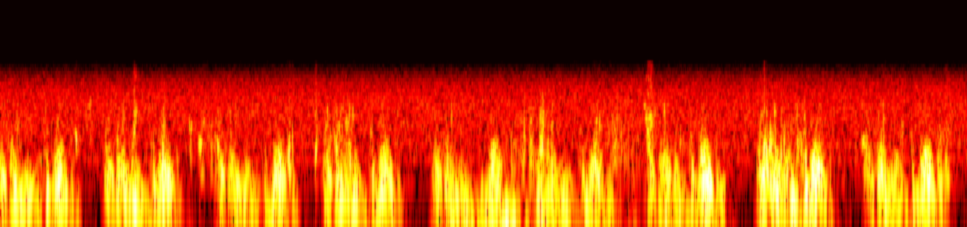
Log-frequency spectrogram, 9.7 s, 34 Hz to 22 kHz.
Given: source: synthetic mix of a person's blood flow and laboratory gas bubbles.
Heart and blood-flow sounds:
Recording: Doppler ultrasound of blood flow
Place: precordium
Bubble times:
0.73-0.80 s: bubbles
0.88-0.94 s: bubbles
1.29-1.40 s: bubbles
1.88-2.25 s: bubbles
2.83-2.97 s: bubbles
3.13-3.59 s: bubbles
5.92-6.04 s: bubbles
6.42-6.58 s: bubbles
7.61-7.76 s: bubbles
7.79-8.04 s: bubbles
8.61-8.71 s: bubbles
8.77-8.87 s: bubbles
9.01-9.05 s: bubbles
9.37-9.53 s: bubbles
From the record:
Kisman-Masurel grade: 232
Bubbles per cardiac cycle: several, 3 to 8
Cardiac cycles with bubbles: 50 to 99%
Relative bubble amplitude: moderate (0.250 to 0.450)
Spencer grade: 3 (all of the cardiac periods contain showers or single bubble signals, but not dominating or overriding the cardiac motion signals)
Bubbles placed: only in the low amplitude regions of the cardiac cycle

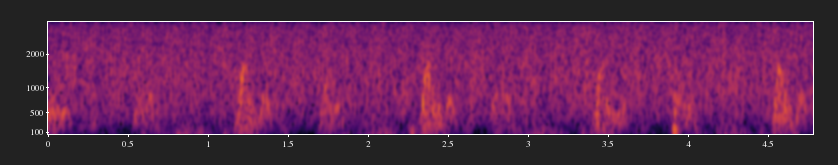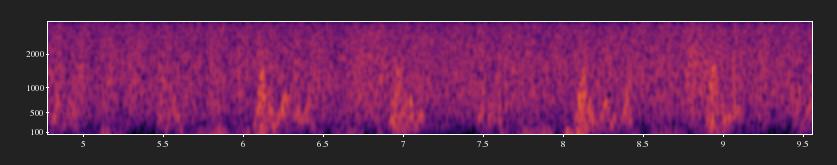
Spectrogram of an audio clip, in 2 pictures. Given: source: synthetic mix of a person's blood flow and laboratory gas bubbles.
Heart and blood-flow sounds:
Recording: Doppler ultrasound of blood flow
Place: precordium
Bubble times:
3.87-3.98 s: bubbles
From the record:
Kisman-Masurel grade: 113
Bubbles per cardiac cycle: 1 to 2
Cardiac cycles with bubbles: 1 to 10%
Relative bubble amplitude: loud (0.450 to 0.775)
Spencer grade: 1 (occasional bubble signal discernible with the cardiac motion signal, with majority of cardiac periods free of bubbles)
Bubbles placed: anywhere in the cardiac cycle

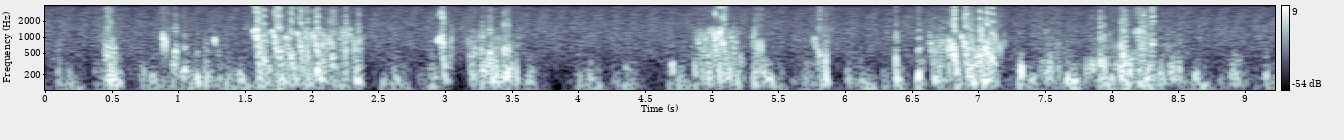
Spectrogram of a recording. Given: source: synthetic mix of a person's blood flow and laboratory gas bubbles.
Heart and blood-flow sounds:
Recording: Doppler ultrasound of blood flow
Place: precordium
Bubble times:
0.00-0.02 s: bubbles
0.42-0.59 s: bubbles
0.85-1.09 s: bubbles
1.11-1.34 s: bubbles
1.52-2.42 s: bubbles
2.92-3.08 s: bubbles
3.15-3.57 s: bubbles
4.84-5.26 s: bubbles
5.29-5.45 s: bubbles
5.75-5.91 s: bubbles
6.34-6.43 s: bubbles
6.51-7.20 s: bubbles
7.44-7.63 s: bubbles
7.77-8.54 s: bubbles
From the record:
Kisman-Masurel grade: 333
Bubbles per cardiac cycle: rolling drumbeat, 9 or more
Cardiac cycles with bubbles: 50 to 99%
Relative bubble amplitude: loud (0.450 to 0.775)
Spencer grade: 3 (all of the cardiac periods contain showers or single bubble signals, but not dominating or overriding the cardiac motion signals)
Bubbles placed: only in the low amplitude regions of the cardiac cycle

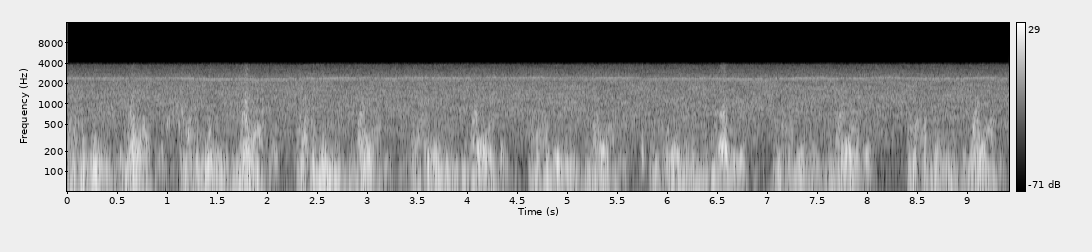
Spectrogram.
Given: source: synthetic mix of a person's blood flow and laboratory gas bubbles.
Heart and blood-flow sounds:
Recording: Doppler ultrasound of blood flow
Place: precordium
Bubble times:
0.98-1.18 s: bubbles
5.72-5.81 s: bubbles
From the record:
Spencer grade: 2 (many but less than half of the cardiac periods contain bubble signals, singularly or in groups)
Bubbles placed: only in the low amplitude regions of the cardiac cycle

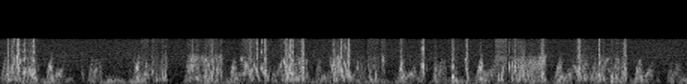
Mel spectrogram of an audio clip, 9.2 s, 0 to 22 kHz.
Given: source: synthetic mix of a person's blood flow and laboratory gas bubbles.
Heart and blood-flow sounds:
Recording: Doppler ultrasound of blood flow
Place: precordium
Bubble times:
0.05-0.53 s: bubbles
1.88-1.98 s: bubbles
2.02-2.25 s: bubbles
2.50-2.98 s: bubbles
3.20-3.61 s: bubbles
3.71-4.13 s: bubbles
4.38-4.86 s: bubbles
4.89-5.05 s: bubbles
5.07-5.16 s: bubbles
5.32-5.39 s: bubbles
5.59-5.70 s: bubbles
5.78-5.84 s: bubbles
5.98-6.12 s: bubbles
6.19-6.28 s: bubbles
6.60-7.31 s: bubbles
7.64-8.38 s: bubbles
From the record:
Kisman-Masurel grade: 333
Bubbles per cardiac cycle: rolling drumbeat, 9 or more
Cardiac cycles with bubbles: 50 to 99%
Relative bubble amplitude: loud (0.450 to 0.775)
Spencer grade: 3 (all of the cardiac periods contain showers or single bubble signals, but not dominating or overriding the cardiac motion signals)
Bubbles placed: only in the low amplitude regions of the cardiac cycle

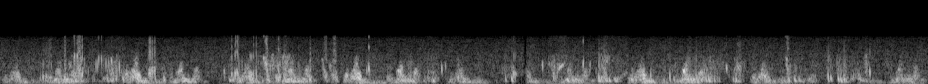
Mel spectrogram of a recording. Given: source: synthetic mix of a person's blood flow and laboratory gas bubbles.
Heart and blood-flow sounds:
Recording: Doppler ultrasound of blood flow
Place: precordium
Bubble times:
0.38-0.53 s: bubbles
0.59-1.31 s: bubbles
1.46-1.69 s: bubbles
2.22-3.02 s: bubbles
3.06-3.15 s: bubbles
3.21-3.40 s: bubbles
3.64-3.73 s: bubbles
3.86-3.94 s: bubbles
4.06-4.16 s: bubbles
4.23-4.49 s: bubbles
4.56-4.62 s: bubbles
5.02-5.18 s: bubbles
5.40-5.73 s: bubbles
5.79-6.29 s: bubbles
6.48-6.54 s: bubbles
6.61-6.78 s: bubbles
6.86-7.46 s: bubbles
7.84-8.06 s: bubbles
8.25-8.74 s: bubbles
From the record:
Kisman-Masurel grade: 342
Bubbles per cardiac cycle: rolling drumbeat, 9 or more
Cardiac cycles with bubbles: 100%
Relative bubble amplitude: moderate (0.250 to 0.450)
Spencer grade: 3 (all of the cardiac periods contain showers or single bubble signals, but not dominating or overriding the cardiac motion signals)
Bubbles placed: only in the low amplitude regions of the cardiac cycle

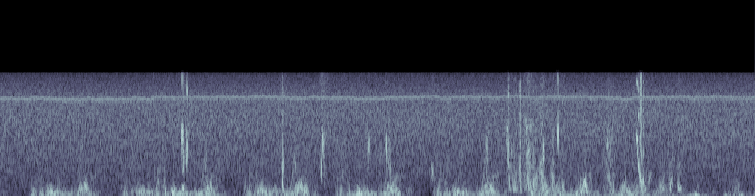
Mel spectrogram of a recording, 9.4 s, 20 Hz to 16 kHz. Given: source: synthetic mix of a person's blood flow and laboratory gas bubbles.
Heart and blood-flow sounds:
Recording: Doppler ultrasound of blood flow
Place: precordium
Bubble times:
2.23-2.38 s: bubbles
3.50-3.59 s: bubbles
3.99-4.13 s: bubbles
4.59-4.65 s: bubbles
4.80-4.88 s: bubbles
5.38-5.44 s: bubbles
6.32-7.07 s: bubbles
7.53-7.73 s: bubbles
7.93-8.16 s: bubbles
8.36-8.55 s: bubbles
From the record:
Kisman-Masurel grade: 233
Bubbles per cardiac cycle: several, 3 to 8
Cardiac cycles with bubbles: 50 to 99%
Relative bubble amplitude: loud (0.450 to 0.775)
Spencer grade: 3 (all of the cardiac periods contain showers or single bubble signals, but not dominating or overriding the cardiac motion signals)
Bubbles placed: only in the low amplitude regions of the cardiac cycle

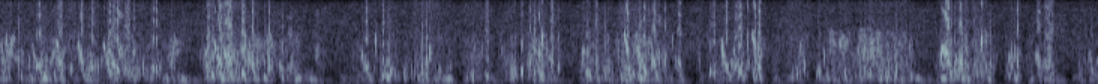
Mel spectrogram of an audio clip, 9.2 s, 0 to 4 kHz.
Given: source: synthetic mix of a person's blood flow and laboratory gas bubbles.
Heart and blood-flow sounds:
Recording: Doppler ultrasound of blood flow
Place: precordium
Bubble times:
0.00-1.53 s: bubbles
1.64-2.50 s: bubbles
2.62-2.68 s: bubbles
2.98-3.79 s: bubbles
3.86-4.10 s: bubbles
4.15-4.71 s: bubbles
4.82-5.71 s: bubbles
5.79-6.41 s: bubbles
6.57-6.75 s: bubbles
6.79-7.63 s: bubbles
7.79-8.32 s: bubbles
8.37-8.54 s: bubbles
8.62-8.82 s: bubbles
8.98-9.16 s: bubbles
From the record:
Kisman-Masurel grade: 444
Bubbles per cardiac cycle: continuous sound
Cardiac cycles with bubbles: 100%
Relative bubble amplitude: maximal (0.775 to 0.999)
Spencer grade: 4 (maximum detectable bubble signal sounding continuously throughout systole and diastole of every cardiac period, and overriding the amplitude of the normal cardiac signals)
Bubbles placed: anywhere in the cardiac cycle

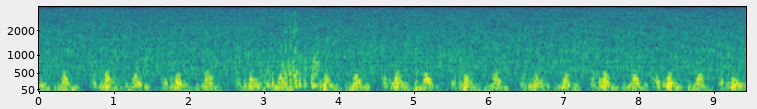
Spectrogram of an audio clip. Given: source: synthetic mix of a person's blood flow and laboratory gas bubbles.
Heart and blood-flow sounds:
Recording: Doppler ultrasound of blood flow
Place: precordium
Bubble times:
2.96-3.14 s: bubbles
3.21-3.73 s: bubbles
From the record:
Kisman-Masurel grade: 212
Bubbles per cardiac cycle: several, 3 to 8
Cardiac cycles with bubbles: 1 to 10%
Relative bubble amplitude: moderate (0.250 to 0.450)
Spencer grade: 1 (occasional bubble signal discernible with the cardiac motion signal, with majority of cardiac periods free of bubbles)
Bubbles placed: only in the low amplitude regions of the cardiac cycle

